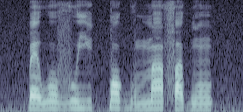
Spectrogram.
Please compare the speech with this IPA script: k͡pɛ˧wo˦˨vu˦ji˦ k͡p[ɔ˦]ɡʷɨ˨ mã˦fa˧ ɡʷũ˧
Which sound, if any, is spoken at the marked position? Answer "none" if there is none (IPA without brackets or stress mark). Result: ɔ˦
